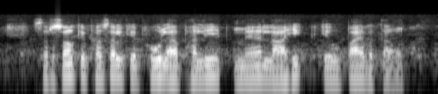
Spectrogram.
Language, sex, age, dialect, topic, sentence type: Maithili, male, 36-40, Angika, agriculture, question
